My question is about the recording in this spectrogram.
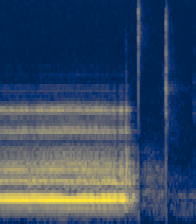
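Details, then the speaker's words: Ceiling fan, non-working unit: a steady mains buzz with no blade whoosh building as the rotor tries but fails to turn, then clicks as it is switched off. The motor stalls because the run capacitor has failed. "so the rotor moved you can see in these specific positions it's just buzzing it is just buzzing it's not really doing anything he's trying to turn trying to rotate but mostly it's just buzzing"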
